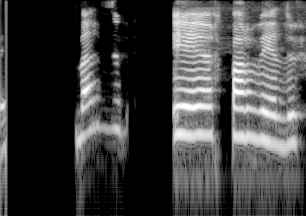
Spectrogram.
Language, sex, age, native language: Icelandic, male, 10, Icelandic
